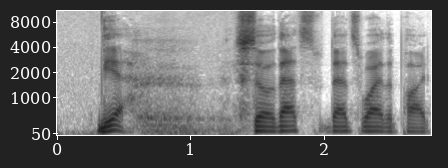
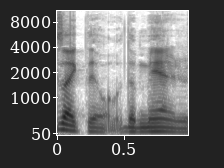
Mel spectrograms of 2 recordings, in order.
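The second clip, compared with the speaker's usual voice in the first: ordinary delivery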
